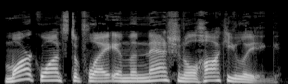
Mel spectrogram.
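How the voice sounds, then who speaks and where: A man reading short, simple sentences as dictation for English learners, enunciating each one carefully and deliberately. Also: fairly high pitch, very animated, dry recording, studio quality.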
